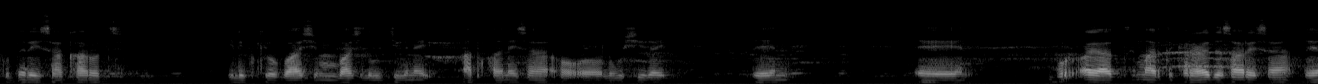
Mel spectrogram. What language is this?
Somali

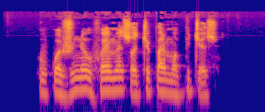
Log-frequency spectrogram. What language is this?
Kabardian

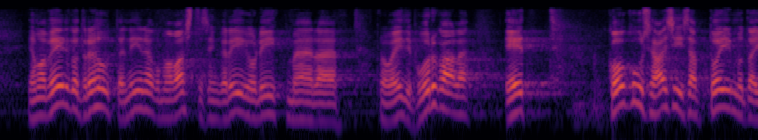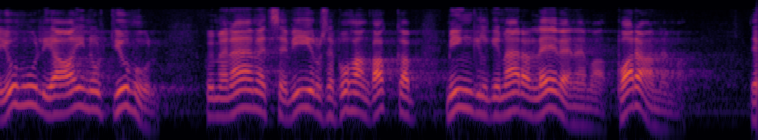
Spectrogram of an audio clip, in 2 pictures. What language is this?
Estonian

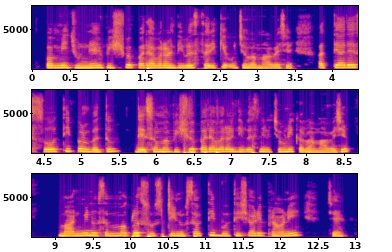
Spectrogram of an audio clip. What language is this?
Gujarati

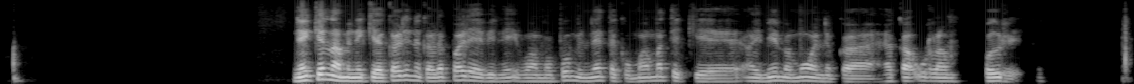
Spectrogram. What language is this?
Huichol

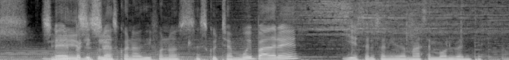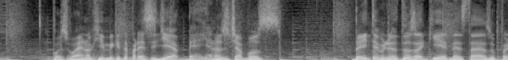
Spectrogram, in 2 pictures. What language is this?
Spanish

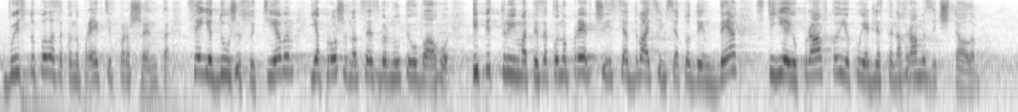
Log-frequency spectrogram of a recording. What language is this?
Ukrainian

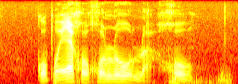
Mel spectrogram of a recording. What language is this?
Tswana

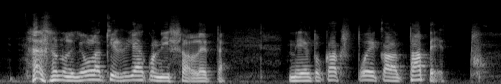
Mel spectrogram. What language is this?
Finnish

